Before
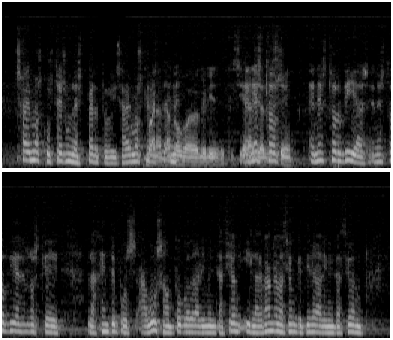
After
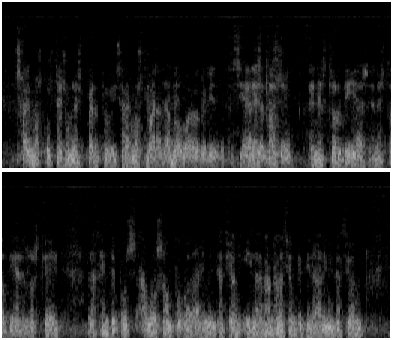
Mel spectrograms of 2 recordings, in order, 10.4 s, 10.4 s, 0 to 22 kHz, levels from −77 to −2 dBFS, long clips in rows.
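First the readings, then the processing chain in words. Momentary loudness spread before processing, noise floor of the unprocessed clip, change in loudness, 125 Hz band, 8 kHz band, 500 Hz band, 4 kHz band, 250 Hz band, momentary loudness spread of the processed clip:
5 LU, -52 dBFS, -4.0 dB, -4.5 dB, -2.5 dB, -3.0 dB, -3.5 dB, -4.5 dB, 5 LU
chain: in parallel at 0 dB: compression, threshold -38 dBFS, peak gain reduction 14.5 dB; on the sum: whisper effect; trim -6 dB

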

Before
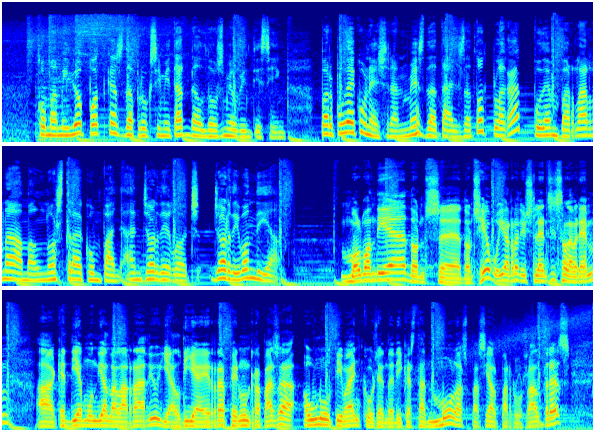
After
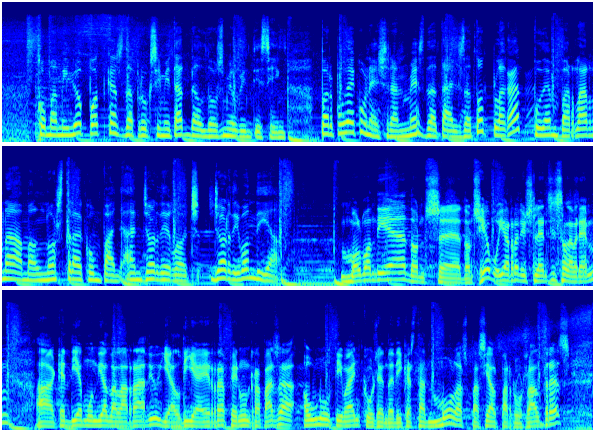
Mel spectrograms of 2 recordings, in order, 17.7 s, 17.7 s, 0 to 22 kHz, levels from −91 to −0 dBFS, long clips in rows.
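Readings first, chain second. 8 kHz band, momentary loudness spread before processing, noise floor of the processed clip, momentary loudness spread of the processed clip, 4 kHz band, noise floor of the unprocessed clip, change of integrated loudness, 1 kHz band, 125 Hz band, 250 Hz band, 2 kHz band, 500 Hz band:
-7.5 dB, 7 LU, -56 dBFS, 3 LU, -8.0 dB, -51 dBFS, -12.0 dB, -12.5 dB, -11.0 dB, -12.0 dB, -10.5 dB, -13.0 dB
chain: dynamic bell 2.6 kHz, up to +5 dB, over -46 dBFS, Q 1; compression 5:1, threshold -37 dBFS, peak gain reduction 17 dB; delay 172 ms -23 dB

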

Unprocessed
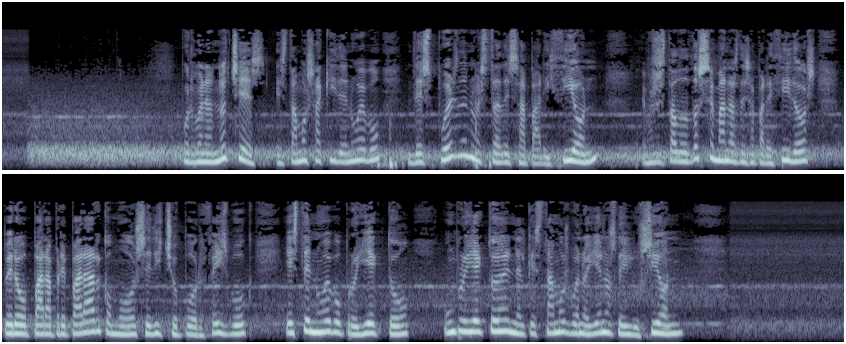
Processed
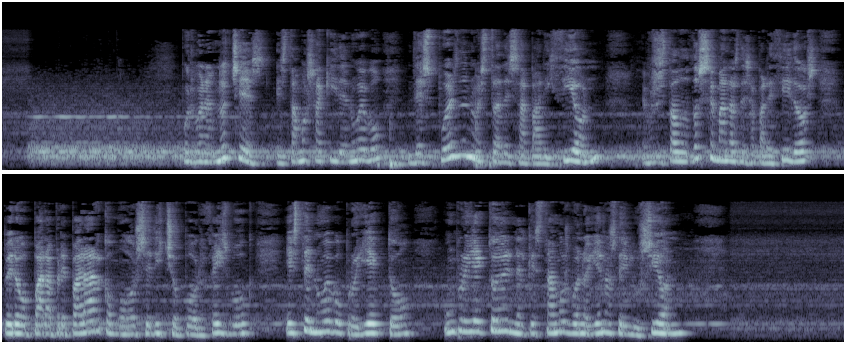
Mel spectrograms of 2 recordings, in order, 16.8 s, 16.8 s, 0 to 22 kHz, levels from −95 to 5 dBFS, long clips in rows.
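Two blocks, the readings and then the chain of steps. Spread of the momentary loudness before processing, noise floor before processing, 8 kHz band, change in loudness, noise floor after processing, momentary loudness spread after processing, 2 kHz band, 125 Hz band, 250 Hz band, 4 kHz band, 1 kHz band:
12 LU, -44 dBFS, -4.5 dB, -5.5 dB, -48 dBFS, 11 LU, -3.5 dB, -6.5 dB, -6.5 dB, -4.0 dB, -4.0 dB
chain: hum notches 50/100/150/200 Hz; chord resonator A2 sus4, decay 0.22 s; trim +7.5 dB

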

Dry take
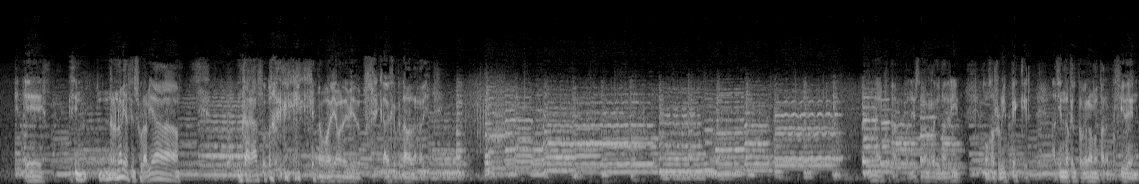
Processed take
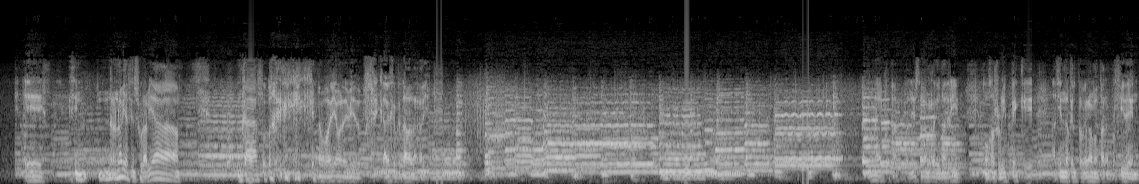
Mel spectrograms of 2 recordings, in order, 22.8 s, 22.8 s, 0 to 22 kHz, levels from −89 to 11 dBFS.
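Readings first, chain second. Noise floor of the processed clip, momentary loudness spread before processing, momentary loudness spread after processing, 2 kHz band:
-28 dBFS, 6 LU, 6 LU, +7.5 dB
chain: delay 629 ms -22 dB; level rider gain up to 11.5 dB; buffer glitch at 4.93/8.70/13.65/16.02/20.49 s, samples 1024, times 5

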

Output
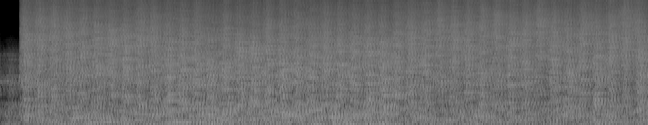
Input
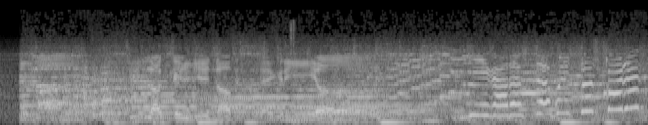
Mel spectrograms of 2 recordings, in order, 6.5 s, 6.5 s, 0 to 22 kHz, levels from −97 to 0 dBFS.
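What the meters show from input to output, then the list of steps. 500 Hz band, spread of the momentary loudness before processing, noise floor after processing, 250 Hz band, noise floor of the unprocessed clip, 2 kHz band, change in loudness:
-18.0 dB, 5 LU, -37 dBFS, -13.5 dB, -32 dBFS, -9.0 dB, -6.5 dB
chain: octave divider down 2 oct, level +3 dB; peaking EQ 1.5 kHz +9 dB 0.27 oct; band-stop 890 Hz, Q 5.8; de-hum 161.7 Hz, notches 12; peak limiter -17 dBFS, peak gain reduction 7.5 dB; integer overflow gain 30.5 dB; rotary cabinet horn 7 Hz; on a send: flutter echo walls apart 5.7 m, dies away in 0.71 s

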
